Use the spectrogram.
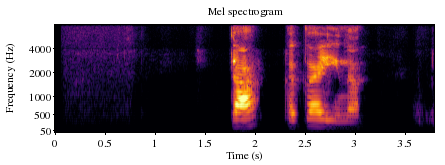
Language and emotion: Russian, neutral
